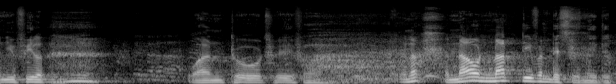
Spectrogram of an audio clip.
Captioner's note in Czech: zhluboka se nadechne; vydechuje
